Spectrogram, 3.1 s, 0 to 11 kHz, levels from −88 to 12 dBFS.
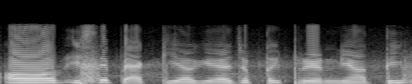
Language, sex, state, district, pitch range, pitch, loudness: Hindi, male, Maharashtra, Mumbai Suburban, 225-240 Hz, 230 Hz, -11 LUFS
